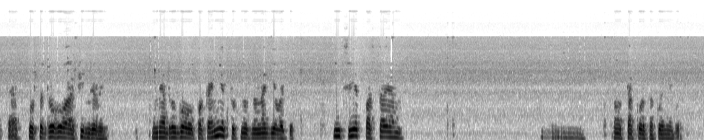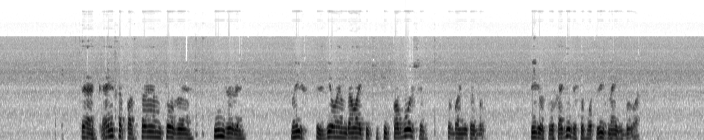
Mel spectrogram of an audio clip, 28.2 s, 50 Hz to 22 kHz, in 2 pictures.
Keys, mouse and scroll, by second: 4.4-6.0 drag, 8.9-12.2 drag, 15.2 click, 16.0 shift+click, 18.0 click, 22.8-24.8 drag.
